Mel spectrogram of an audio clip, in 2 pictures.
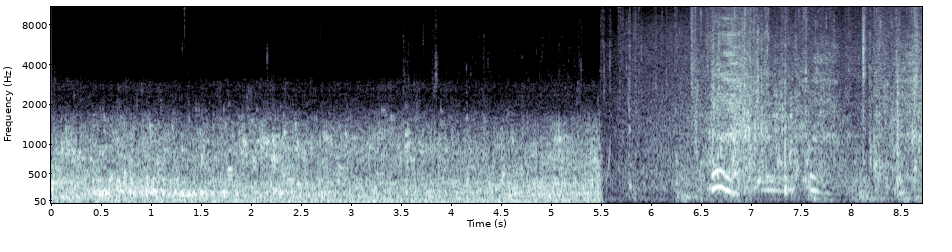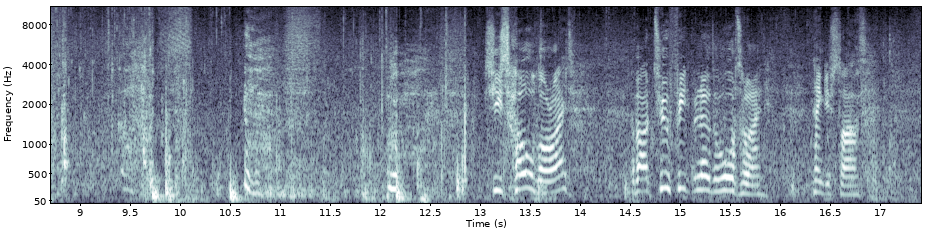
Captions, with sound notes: (SHIVERS) She's holed, all right. About two feet below the water line.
